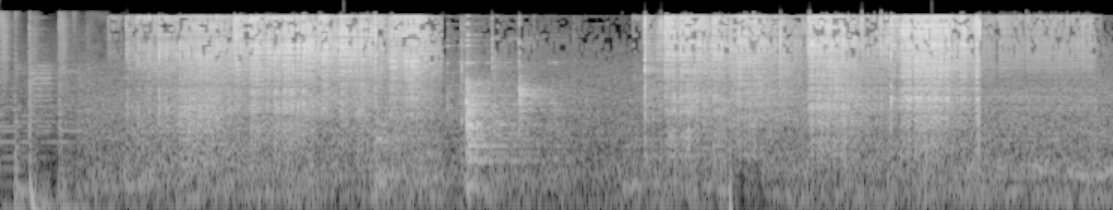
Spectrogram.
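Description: MIG welding on steel wear plate: the arc crackles and spits in several runs of a second or more, with short pauses between beads.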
